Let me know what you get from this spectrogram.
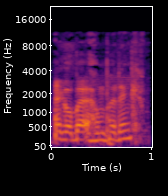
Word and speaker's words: Engelbert Humperdinck: Engelbert Humperdinck. 1968. – Say his name again, sorry. – Engelbert Humperdinck.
